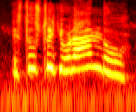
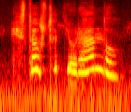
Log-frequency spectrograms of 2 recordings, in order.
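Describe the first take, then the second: First: Higher, more insistent exclamation; insistent surprise. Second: Softer, tentative noticing; hushed realization. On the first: Girl confronts weeping governess, insistent surprise. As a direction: raise the pitch as it sinks in. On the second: Girl notices governess's tears, hushed. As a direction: say it softly as you notice. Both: Acted.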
